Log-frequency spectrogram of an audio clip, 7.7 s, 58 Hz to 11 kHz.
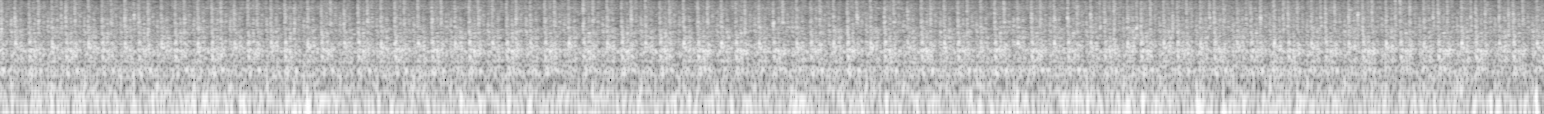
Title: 1997 Ford F-350 turbo diesel bad injectors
